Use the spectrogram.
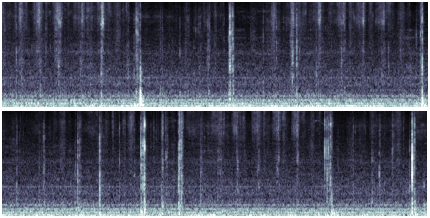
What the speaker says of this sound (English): It's a habit of just separating the cards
